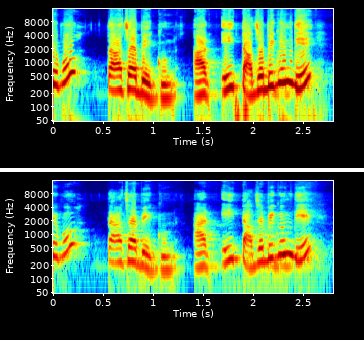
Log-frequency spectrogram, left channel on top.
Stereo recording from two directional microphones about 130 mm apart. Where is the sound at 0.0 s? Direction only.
45° left (ahead or behind).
